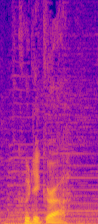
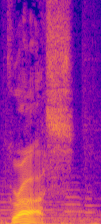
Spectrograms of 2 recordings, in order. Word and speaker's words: coup de grâce: Gras in French is fat, with a silent last letter, like foie gras, instead of grasse. Silent E, but a soft C. Loosely sounds like grass.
